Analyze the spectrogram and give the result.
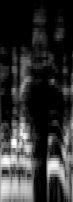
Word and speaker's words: Devices: parce qu'il faut prononcer le S à la fin, donc Platform and Devices,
